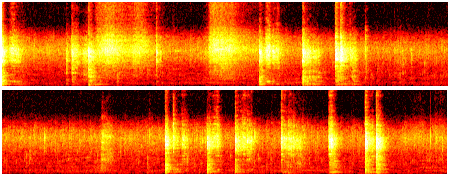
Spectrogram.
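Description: Metal spatula and ladle clinking and scraping against a stainless steel wok while a fish stew is stirred and scooped, in two bursts of a dozen or so sharp knocks and short scrapes with a quieter stretch of several seconds between them.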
